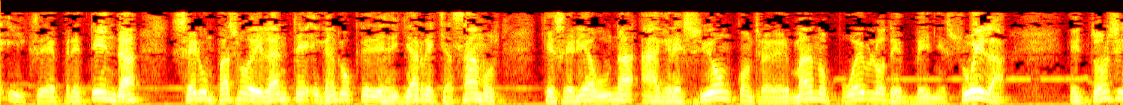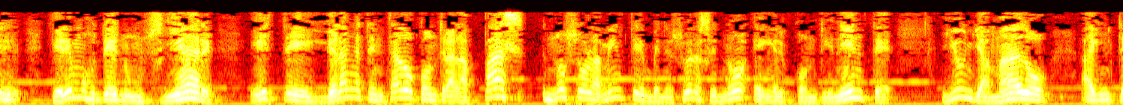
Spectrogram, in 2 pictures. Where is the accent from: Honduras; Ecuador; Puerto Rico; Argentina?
Ecuador; yo como ecuatoriano siento vergüenza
